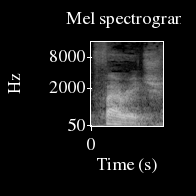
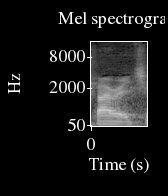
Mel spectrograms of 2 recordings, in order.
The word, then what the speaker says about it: Farage: He wanted, as he pronounces it, Farage. – Farage, yes, to rhyme with garage.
